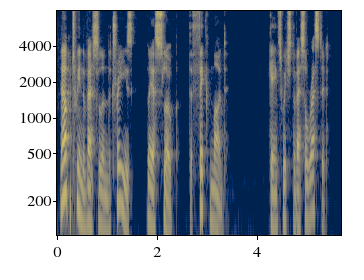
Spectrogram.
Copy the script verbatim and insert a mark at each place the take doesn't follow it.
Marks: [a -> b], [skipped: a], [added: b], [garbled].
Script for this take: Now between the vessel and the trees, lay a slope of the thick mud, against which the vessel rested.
Now between the vessel and the trees, lay a slope [skipped: of] the thick mud, against which the vessel rested.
